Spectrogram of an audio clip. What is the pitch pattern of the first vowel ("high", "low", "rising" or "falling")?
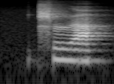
low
